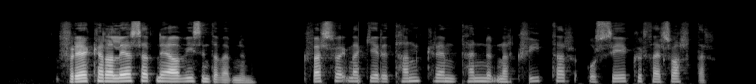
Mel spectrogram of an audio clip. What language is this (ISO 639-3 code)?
isl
